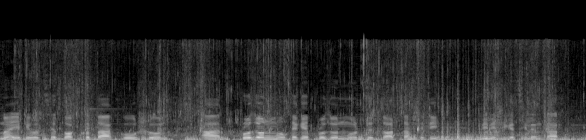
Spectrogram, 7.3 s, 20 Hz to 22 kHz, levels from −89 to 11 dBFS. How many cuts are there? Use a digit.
1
